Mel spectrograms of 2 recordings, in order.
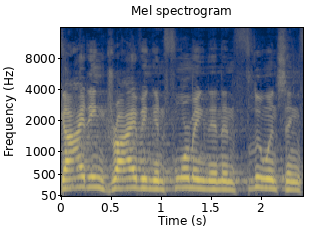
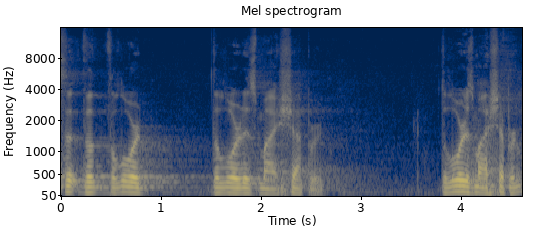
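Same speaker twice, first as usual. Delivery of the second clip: hushed confession; 10 semitones lower, 9 dB quieter than usual. Acted. Repeats the psalm as submission.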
